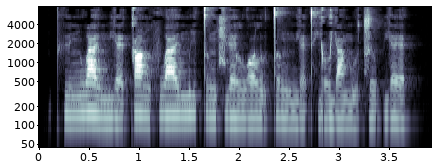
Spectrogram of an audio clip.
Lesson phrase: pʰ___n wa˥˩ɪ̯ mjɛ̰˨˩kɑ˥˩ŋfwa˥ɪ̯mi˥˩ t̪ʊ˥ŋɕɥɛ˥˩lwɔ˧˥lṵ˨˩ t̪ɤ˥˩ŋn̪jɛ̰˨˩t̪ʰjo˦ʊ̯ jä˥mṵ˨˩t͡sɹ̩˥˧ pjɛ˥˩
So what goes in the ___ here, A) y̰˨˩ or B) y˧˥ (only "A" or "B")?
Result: B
